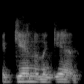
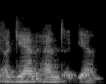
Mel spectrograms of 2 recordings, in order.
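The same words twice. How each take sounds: First: The word 'and' is reduced to a short 'an'. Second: The word 'and' is said fully, with its d. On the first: The speaker calls it right. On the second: The speaker calls it wrong.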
